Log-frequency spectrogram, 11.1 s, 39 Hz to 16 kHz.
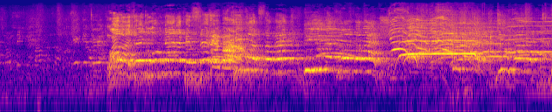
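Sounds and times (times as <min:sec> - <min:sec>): crowd shouting and yelling: 0:04.0 - 0:11.0.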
